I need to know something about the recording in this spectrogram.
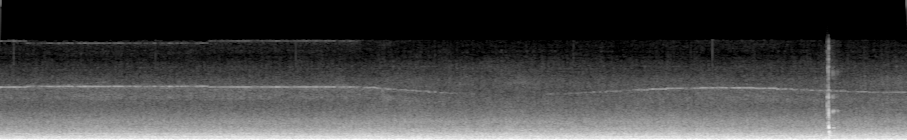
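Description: A truck engine hums low and steadily.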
